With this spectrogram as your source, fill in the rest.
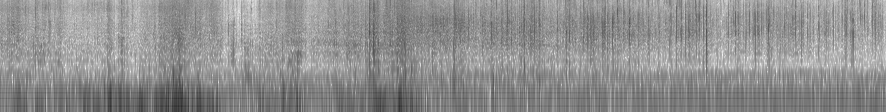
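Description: A clear plastic bubble wrap sheet with small, hollow, air-filled bubbles is held and twisted in both hands near the microphone while fingertips crumple it and pop the bubbles. The result is a dense, bright crinkling and crackling texture punctuated by sharp, quick pops that end almost instantly.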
